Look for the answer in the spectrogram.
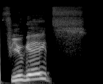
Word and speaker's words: Fugate: Shout out to Richard of House York on Twitter, who sent us a link to the Blue Fugates. Did I say that right? – Yeah, Fugate. – The Blue Fugates. Look up the Blue Fugates. It's spelled F-U-G-A-T-E-S, F-U-Gates, one word, F-U-Gates.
